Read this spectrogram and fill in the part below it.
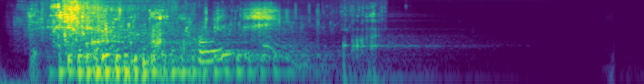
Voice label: portrait synthetic; Stellaris; machineage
